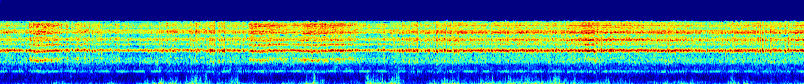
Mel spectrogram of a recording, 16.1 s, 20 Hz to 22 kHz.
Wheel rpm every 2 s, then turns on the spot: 170, 170, 170, 170, 170, 170, 170, 170.
none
